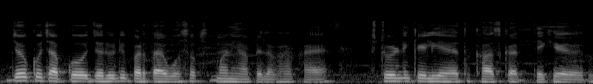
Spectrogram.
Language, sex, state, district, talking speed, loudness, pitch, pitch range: Maithili, male, Bihar, Begusarai, 220 wpm, -31 LUFS, 135 Hz, 120-145 Hz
